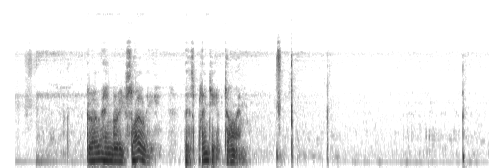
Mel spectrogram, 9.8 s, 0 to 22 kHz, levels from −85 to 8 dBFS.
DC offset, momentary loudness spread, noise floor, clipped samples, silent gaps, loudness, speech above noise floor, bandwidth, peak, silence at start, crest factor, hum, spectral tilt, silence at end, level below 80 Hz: under 0.1%; 20 LU; -65 dBFS; under 0.1%; none; -15 LUFS; 51 dB; 7.8 kHz; 0 dBFS; 1.75 s; 18 dB; none; -7.5 dB/octave; 0.5 s; -50 dBFS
